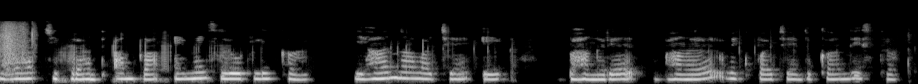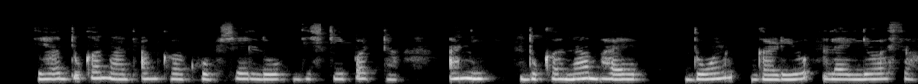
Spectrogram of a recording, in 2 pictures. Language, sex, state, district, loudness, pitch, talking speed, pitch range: Konkani, female, Goa, North and South Goa, -17 LUFS, 245 Hz, 90 wpm, 235-260 Hz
